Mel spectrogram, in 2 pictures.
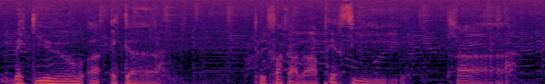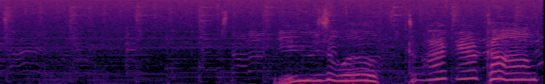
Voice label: welsh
